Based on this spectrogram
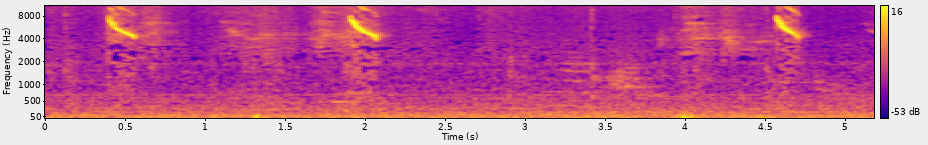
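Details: Wild Oriental white-eye calls used as therapy sound to provoke other white-eyes into answering: three thin, very high, downward-sliding notes spaced irregularly about every one to two seconds over a quiet, faintly hissing background.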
